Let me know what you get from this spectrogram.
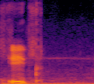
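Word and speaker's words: ache: तो इसका सिनोनिम हो जाएगा एगनी, पीड़ा, एक, इसको यही प्रोनाउंस करेंगे, एक।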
